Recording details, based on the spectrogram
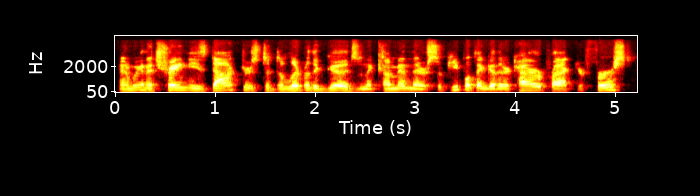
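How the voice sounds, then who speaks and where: A middle-aged man, a chiropractor guest, explaining things in a steady, matter-of-fact way during a casual interview. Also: mid-range voice, quick pace.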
